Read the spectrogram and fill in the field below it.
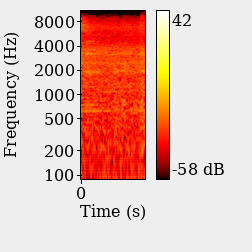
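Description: A Seibu 6000 series subway train on the Tokyo Metro Yurakucho Line rumbles steadily along the rails with a continuous, even roar, like the inside of a moving subway car.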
